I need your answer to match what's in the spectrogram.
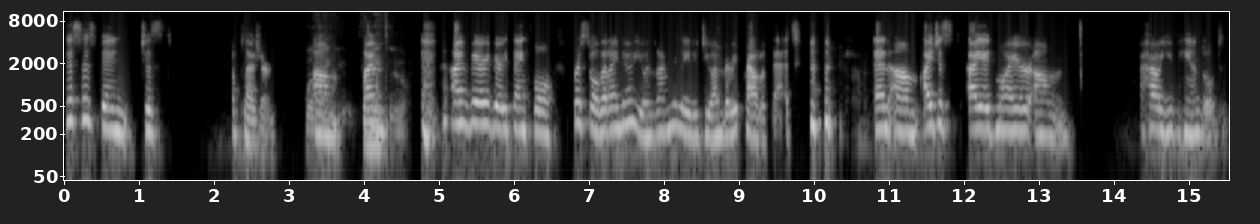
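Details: Adult woman speaking; normal speech.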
